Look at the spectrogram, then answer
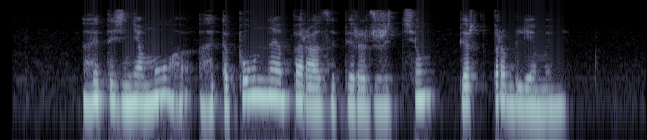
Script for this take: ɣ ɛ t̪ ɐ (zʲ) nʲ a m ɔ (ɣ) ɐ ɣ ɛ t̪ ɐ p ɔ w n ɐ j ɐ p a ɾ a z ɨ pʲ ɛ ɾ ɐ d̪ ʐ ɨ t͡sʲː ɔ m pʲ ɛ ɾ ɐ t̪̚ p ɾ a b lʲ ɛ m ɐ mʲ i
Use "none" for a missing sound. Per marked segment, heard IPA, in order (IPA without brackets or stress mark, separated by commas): zʲ, ɣ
